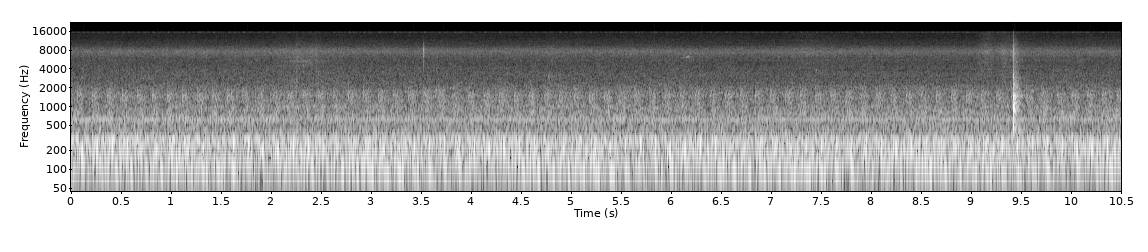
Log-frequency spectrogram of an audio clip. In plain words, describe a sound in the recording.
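Water and wet laundry slosh inside a washing machine drum.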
